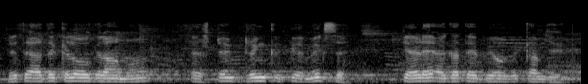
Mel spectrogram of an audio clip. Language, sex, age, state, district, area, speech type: Sindhi, male, 60+, Gujarat, Junagadh, rural, read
